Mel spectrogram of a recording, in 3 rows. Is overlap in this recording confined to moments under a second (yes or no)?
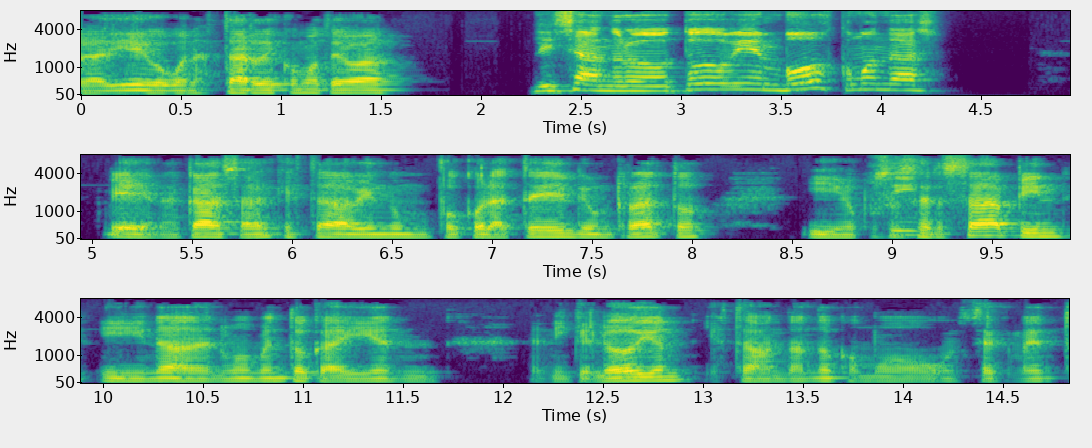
yes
